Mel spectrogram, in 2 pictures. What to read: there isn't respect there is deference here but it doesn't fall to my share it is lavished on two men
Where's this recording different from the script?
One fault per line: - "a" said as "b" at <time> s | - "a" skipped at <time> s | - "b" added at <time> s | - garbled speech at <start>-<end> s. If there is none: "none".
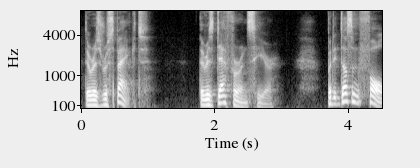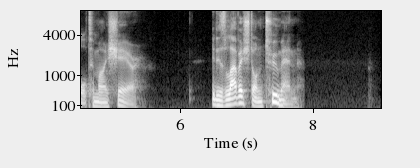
- "isn't" said as "is" at 0.2 s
